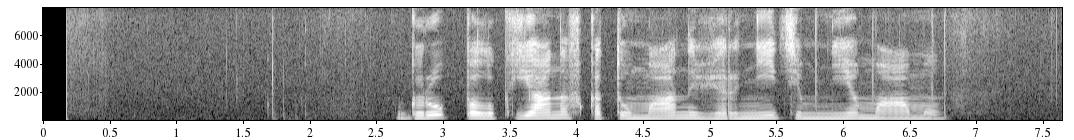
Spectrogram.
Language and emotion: Russian, neutral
